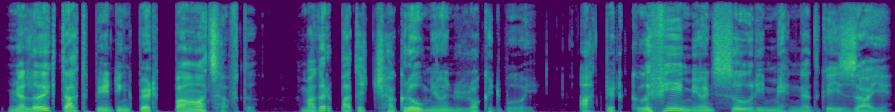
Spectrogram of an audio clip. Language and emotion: Kashmiri, sad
